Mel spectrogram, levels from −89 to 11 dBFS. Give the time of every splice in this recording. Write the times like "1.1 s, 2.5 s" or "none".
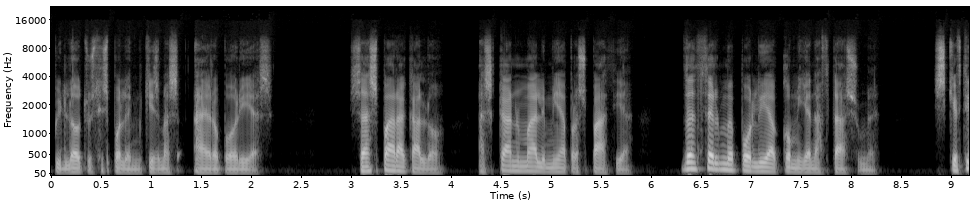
none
